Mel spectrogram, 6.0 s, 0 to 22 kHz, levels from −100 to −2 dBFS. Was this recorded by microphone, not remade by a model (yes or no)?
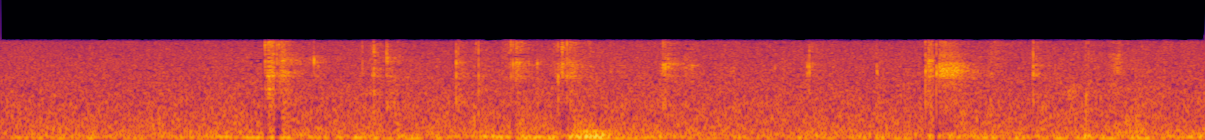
yes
